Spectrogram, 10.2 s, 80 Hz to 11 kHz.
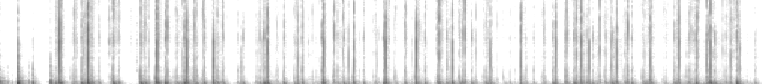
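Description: Long nails rapidly scratch and tap the sides of a full 1 kg cardboard box of coarse salt held upright. The result is a quick, dry run of papery clicks and crinkly scrapes with bright edges, each dying away almost instantly. A faint low hum sits underneath in the second half.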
